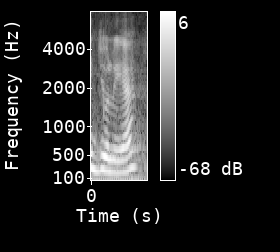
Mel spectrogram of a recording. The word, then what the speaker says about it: Joule: energi Tuhan yang satunya Julia menjadi satuan dari kalau adalah Joule tulisnya Joule bacanya Jul disimbolkan dengan huruf besar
